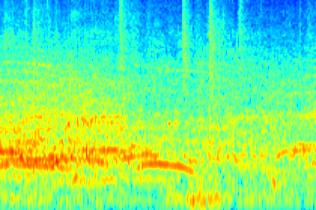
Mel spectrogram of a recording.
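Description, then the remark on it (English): Several sharp thuds of rocks, thrown by people in a crowd, strike a Walgreens store window and ring out over the loud, restless crowd, with voices shouting and murmuring throughout. “People throwing rocks at the Walgreens window.”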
